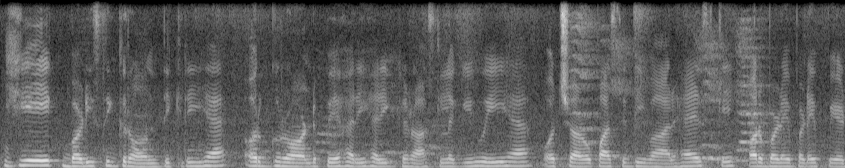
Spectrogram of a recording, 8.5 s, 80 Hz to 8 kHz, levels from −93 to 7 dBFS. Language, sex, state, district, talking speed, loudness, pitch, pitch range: Hindi, female, Punjab, Pathankot, 190 wpm, -18 LUFS, 180 Hz, 175-195 Hz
